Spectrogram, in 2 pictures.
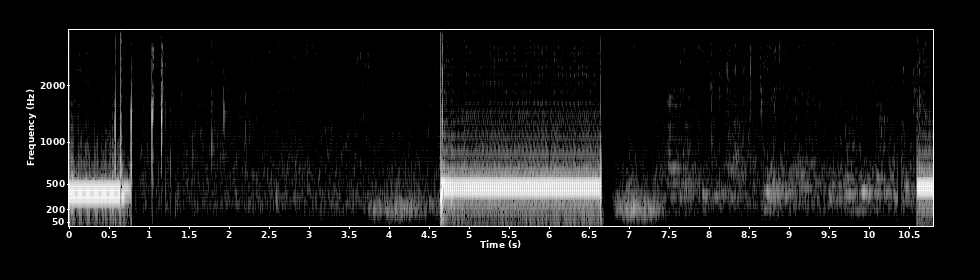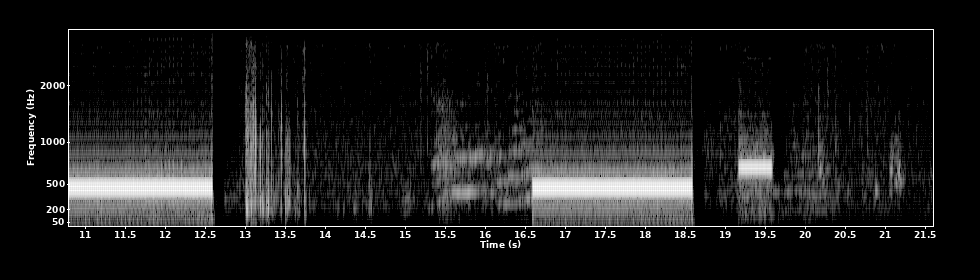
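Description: Telephone tones during a call transfer: three long, steady, mid-pitched beeps of about two seconds each, separated by quieter gaps with faint background sounds, then one short tone near the end.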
